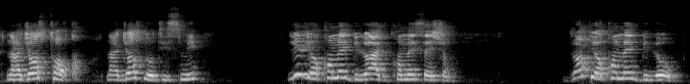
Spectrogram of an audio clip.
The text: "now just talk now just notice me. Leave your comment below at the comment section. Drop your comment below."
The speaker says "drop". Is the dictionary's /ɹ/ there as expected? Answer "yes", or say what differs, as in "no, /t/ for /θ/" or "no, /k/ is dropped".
yes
